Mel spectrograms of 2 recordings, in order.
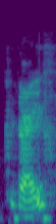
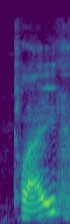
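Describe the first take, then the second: First: "Krijg?" with a hard guttural ch at the end; Dutch pronunciation. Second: "Krijg?" with a rough morning-cough throat sound; throaty attempt. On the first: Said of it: "Yes, good". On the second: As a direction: try "Krijg?" with a hoarse throaty g. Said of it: "Let me channel my inner, like, morning cough". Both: Shown as a demonstration.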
